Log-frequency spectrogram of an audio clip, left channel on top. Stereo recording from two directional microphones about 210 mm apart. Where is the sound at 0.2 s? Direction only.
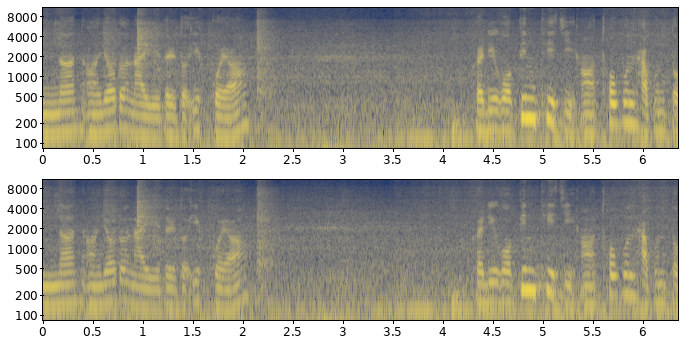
15° left (ahead or behind).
